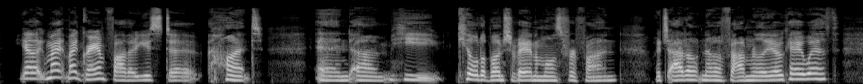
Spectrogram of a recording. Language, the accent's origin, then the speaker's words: English; Indiana, United States; moved away; also born or lived in New Orleans; I grew up in Indiana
